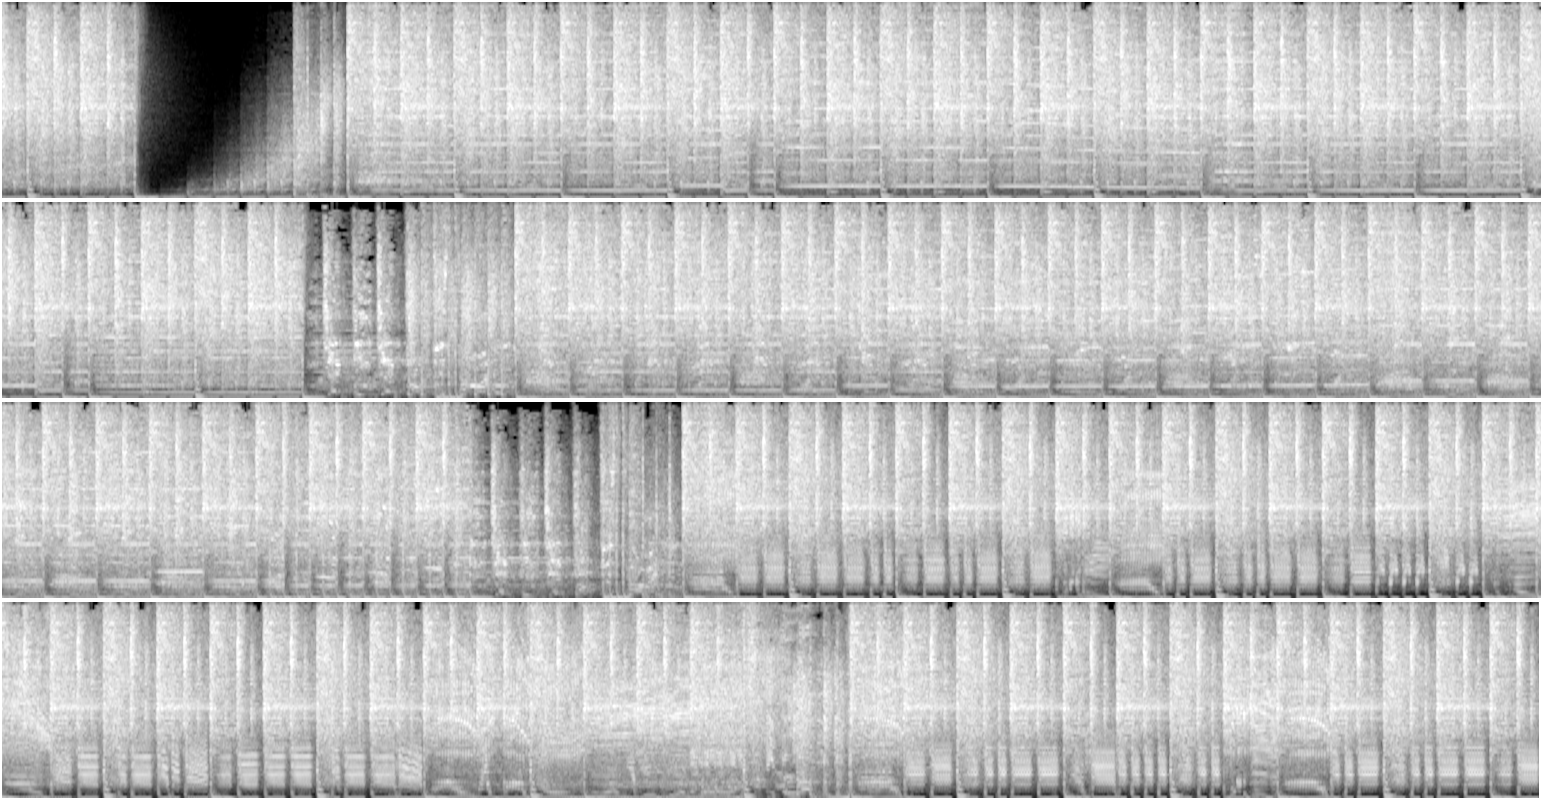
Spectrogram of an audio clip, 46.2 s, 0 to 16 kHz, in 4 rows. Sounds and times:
Music: 0.0s - 46.1s.

